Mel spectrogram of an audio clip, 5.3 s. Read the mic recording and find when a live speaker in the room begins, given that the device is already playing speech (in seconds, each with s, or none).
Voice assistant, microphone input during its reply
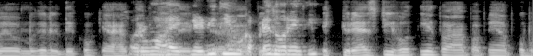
1.3 s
